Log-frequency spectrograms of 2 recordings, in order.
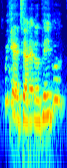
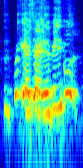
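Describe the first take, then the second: First: Said in the usual way. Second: Higher and louder whining mock coward; hammed-up whimpering weakling; whiny weakling. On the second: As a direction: whine it like a scared coward, higher pitched. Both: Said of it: "Listen to the rest of the weaklings".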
